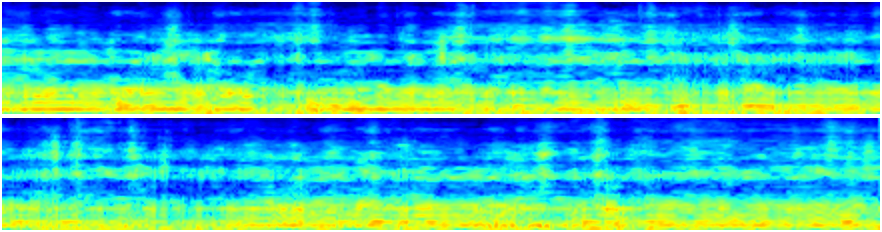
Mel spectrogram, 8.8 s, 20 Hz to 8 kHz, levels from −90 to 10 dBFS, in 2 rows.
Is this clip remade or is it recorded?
remade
